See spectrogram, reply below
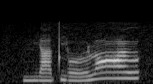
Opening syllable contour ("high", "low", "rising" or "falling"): rising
